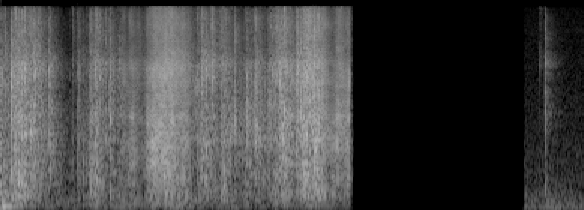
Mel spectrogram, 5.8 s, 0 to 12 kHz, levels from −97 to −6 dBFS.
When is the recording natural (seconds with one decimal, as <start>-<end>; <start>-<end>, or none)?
0.0-1.2; 1.9-3.2; 4.4-5.8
